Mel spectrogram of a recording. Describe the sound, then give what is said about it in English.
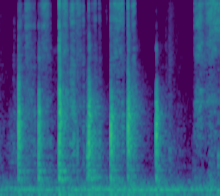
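A marker or chalk scratches out the strokes of a letter W on a board in a series of short, sharp scraping strokes with slight pauses between them. The sound is faint and comes alone over a low steady hum. “I'm writing this W is a bit different from that one, just to not confuse you”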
